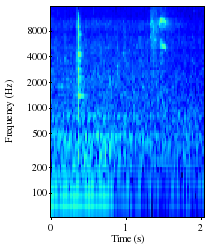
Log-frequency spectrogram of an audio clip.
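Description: Rock-crawling Jeep's engine running low and steady, easing off a little under a second in, with one sharp metallic clink about a third of a second in.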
